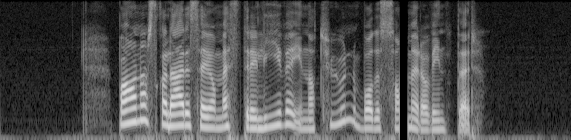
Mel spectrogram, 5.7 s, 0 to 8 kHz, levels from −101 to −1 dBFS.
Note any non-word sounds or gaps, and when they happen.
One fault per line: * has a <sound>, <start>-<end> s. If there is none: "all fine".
* has a dropout, 4.0-4.1 s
